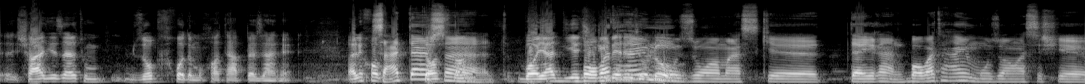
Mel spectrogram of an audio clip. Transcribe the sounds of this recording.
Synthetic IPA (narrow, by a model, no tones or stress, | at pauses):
ʃɒːjæd̪je̞zæɾet̪ʰuzoɡe̥xod̪emoxɒːt̪ʰæb̚ːe̞zænḛ | vælixobsæt̪̚d̪æɾɒːsæd̪bɒːjæd̪jed͡ʒbuɒːbɾæibeɾed͡ʒolomoːzuːæmhæst̪cʲʰe̞ | d̪̥æiːɣænbɒːbæt̪ʰeɦæminmoːzuːæmhæst̪eʃcʰe̞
